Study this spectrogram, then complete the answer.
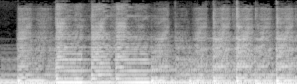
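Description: Guitar chord strummed repeatedly with the strings not pressed down hard enough, giving a buzzy, choked tone. About eight even strums sound close and moderately loud, without speech.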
